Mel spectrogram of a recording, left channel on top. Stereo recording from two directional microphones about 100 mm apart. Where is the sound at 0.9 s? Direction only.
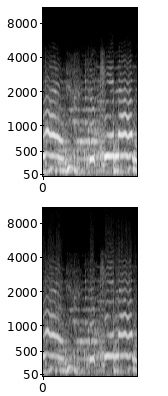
35° left (ahead or behind).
